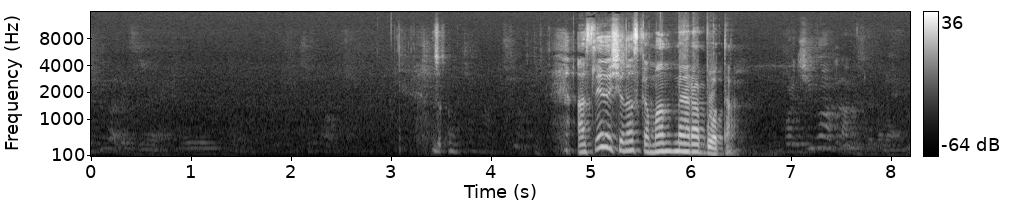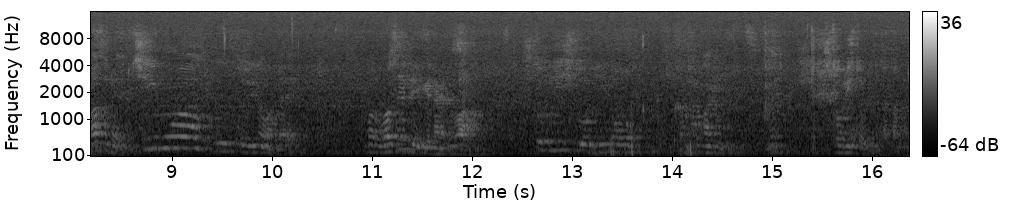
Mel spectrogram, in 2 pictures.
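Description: A woman speaks calmly into a microphone over loudspeakers in a large room.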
